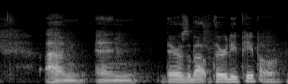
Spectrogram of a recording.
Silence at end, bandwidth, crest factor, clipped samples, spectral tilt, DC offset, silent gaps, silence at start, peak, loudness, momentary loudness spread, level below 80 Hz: 0.05 s; 12.5 kHz; 18 dB; under 0.1%; -6.5 dB/octave; under 0.1%; none; 0 s; -6 dBFS; -24 LUFS; 10 LU; -66 dBFS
